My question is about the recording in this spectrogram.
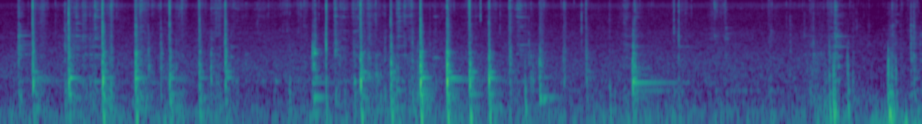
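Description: Metal fire tongs clinking against a steel fire pan and knocking through charcoal embers: irregular sharp clinks, some with a short metallic ring, coming in quick clusters.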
